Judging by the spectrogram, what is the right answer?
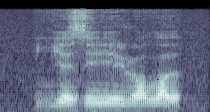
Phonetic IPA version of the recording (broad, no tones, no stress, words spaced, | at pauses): ʎɛ zeːɭɔ lˠə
